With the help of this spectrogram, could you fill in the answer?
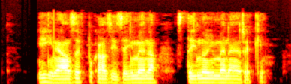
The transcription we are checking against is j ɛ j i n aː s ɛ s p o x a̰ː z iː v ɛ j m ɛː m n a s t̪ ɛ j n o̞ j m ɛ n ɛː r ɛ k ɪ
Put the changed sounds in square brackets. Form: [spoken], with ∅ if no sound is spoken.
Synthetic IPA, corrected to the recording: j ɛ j i n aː [z] ɛ [f] p o x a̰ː z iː [z] ɛ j m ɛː [∅] n a s t̪ ɛ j n o̞ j m ɛ n ɛː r ɛ k ɪ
